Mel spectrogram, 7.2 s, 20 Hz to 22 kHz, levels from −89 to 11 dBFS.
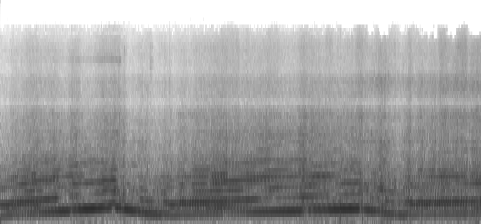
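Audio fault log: Nothing stood out on listening to this clip.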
